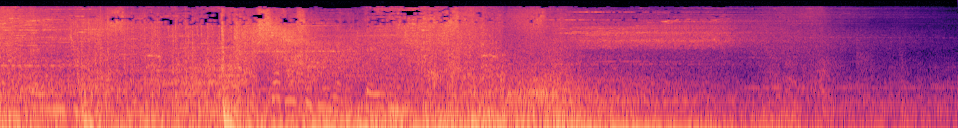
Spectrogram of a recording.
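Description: Game spell blasts and explosions crash loudly, then fade.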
